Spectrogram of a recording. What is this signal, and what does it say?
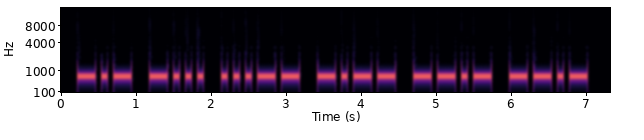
Morse code, heard as a keyed tone, about 15 wpm, 700 Hz. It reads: KB3YQQ
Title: USA Call Signs Repeated 3x 15wpm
